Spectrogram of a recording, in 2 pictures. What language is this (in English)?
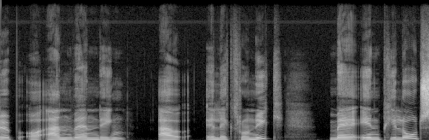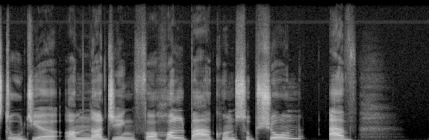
Danish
